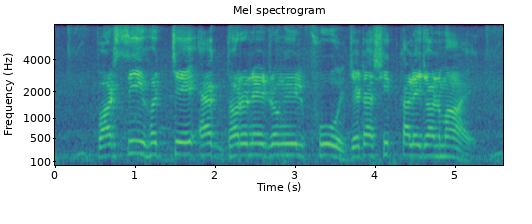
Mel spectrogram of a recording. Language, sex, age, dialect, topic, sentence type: Bengali, male, 46-50, Standard Colloquial, agriculture, statement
